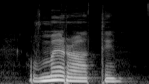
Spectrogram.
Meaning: alternative form of умира́ти (umyráty): to die
- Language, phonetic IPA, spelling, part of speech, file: Ukrainian, [wmeˈrate], вмирати, verb, Uk-вмирати.ogg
